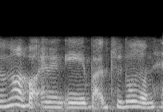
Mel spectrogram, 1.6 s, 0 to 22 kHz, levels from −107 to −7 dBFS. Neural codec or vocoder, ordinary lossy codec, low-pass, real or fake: codec, 16 kHz, 2 kbps, X-Codec, HuBERT features, trained on general audio; Opus, 24 kbps; 5.4 kHz; fake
